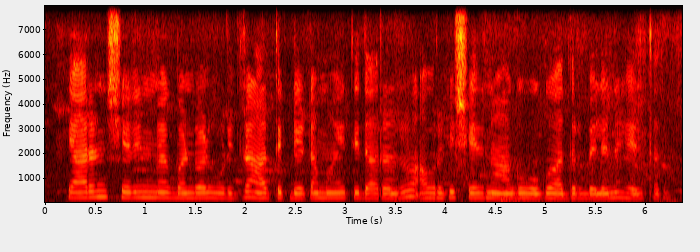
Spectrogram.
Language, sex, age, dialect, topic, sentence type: Kannada, female, 31-35, Central, banking, statement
